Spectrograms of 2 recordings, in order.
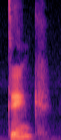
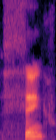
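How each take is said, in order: First: The word begins with a 't' sound. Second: The word begins with a 'th' sound.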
